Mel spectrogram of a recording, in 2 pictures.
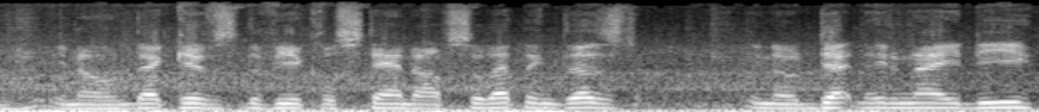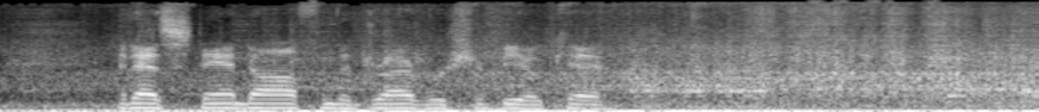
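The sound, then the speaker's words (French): A military truck engine idles with a steady low rumble that continues throughout, while a man talks loudly over it. The truck is there to make a second pass over the route to set off any IED (roadside bomb) during a training session. “Mais le camion est là pour faire un deuxième passage, pour être sûr que les gars n'ont rien raté en roulant dessus et en le déclenchant.”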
